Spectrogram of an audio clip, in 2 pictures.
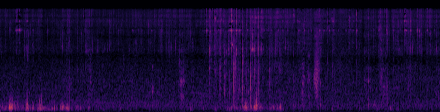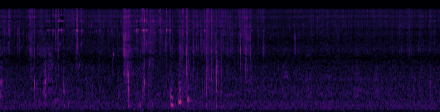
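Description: A puppy biting and snapping at water spraying from a garden hose onto grass: a steady hiss of spray, with bursts of splashing, heaviest around five seconds in and again around twelve seconds in.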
